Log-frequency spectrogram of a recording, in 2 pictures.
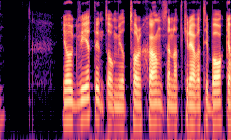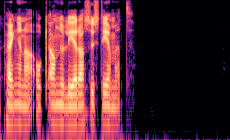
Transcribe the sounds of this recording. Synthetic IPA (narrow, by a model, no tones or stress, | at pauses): jɑːɡveːt̪ɪnt̪əɔmjɑːɡ̚t̪ʰɑːɾɧansənat̪kʰɾɛːvat̪ʰɪlbɑːkapʰɛŋːaɳa̰ʔɔ̰kʰa̰nɵleːɾasʏst̪eːmə̰t̪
